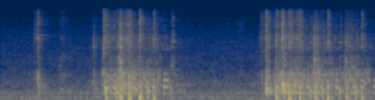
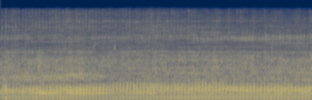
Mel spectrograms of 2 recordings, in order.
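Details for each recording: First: MTD front-tine tiller that had sat a long time: engine fires in ragged one-second bursts with near silence between, spitting and sputtering; first thought to be too much choke or gunk in the carb, actually a misconnected throttle linkage, later fixed. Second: MTD front-tine tiller single-cylinder engine after fixing throttle linkage to the carb and adjusting throttle: steady even idle with a regular beat, no misses or knocks; running correctly.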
